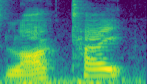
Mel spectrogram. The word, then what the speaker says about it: Loctite: Loctite. Yes, Loctite?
